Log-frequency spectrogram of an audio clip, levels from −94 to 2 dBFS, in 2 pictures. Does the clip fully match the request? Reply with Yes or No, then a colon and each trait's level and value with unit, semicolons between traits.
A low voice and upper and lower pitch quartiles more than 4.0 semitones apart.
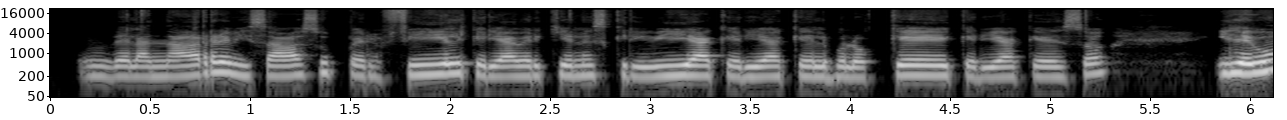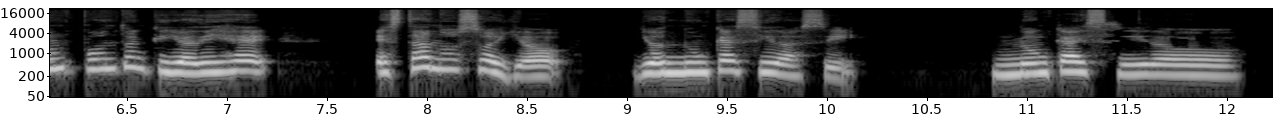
No: high, 220 Hz; average, 4.6 semitones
